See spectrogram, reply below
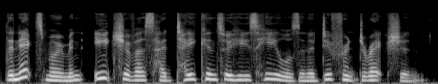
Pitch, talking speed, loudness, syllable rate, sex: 205 Hz, 205 wpm, -16 LUFS, 5.1 syllables/s, female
